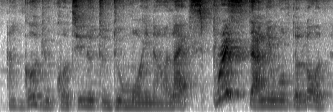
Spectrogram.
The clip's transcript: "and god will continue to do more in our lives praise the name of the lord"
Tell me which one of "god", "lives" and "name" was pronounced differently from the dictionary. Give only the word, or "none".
lives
